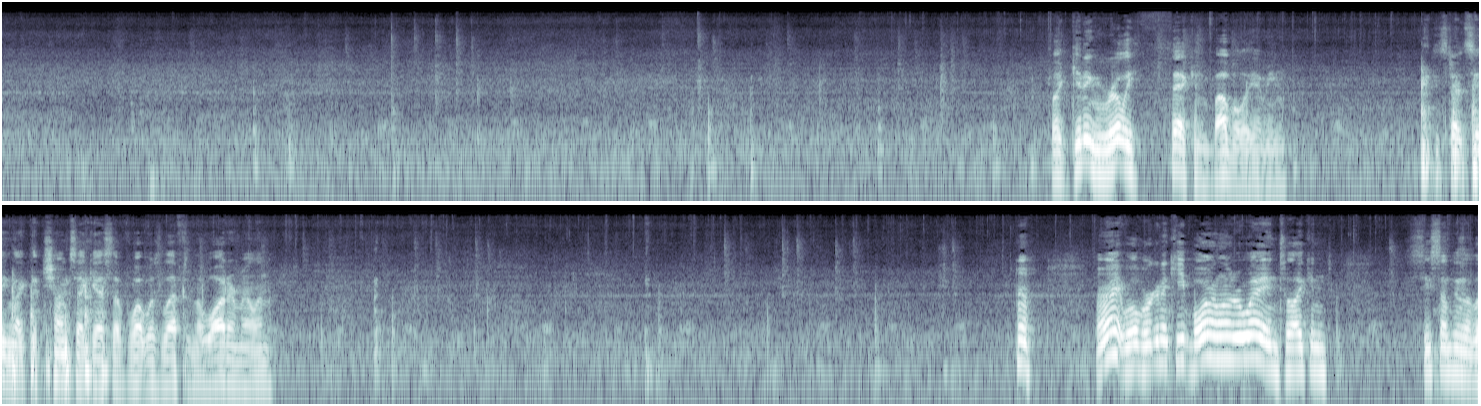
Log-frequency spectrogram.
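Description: Thick sauce bubbles and pops in a pan.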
